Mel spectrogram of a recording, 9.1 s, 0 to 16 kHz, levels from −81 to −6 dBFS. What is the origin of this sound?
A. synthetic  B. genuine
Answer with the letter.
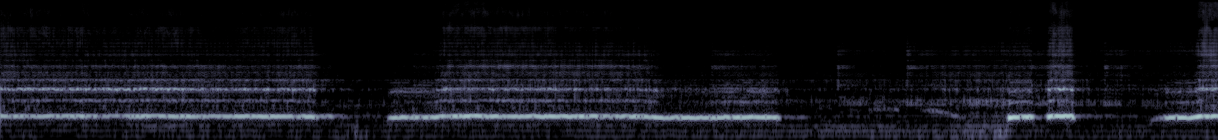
A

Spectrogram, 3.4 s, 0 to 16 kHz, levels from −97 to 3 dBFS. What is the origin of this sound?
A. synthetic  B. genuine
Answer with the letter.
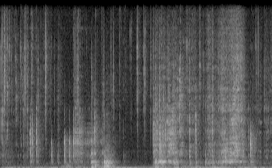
A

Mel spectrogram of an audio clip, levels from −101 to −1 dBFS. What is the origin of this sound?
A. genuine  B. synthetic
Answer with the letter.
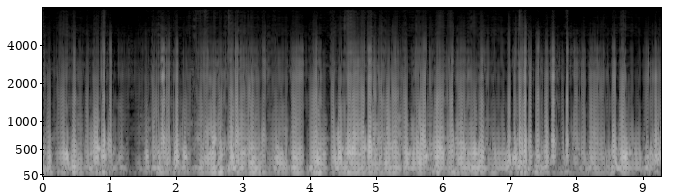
B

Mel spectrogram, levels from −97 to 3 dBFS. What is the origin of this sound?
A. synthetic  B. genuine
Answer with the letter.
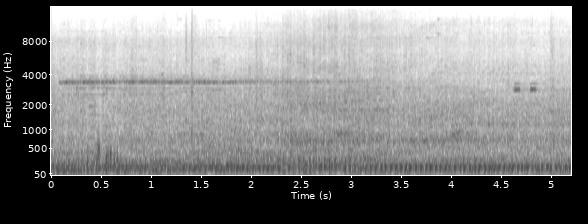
B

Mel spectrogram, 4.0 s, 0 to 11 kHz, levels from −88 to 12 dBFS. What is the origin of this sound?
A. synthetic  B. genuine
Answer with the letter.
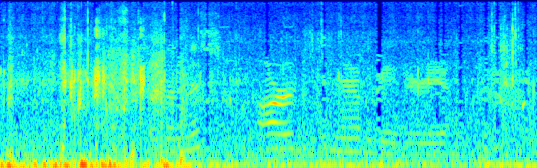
B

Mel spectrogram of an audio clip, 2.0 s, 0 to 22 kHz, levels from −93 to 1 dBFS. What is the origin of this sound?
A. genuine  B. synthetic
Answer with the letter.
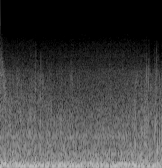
B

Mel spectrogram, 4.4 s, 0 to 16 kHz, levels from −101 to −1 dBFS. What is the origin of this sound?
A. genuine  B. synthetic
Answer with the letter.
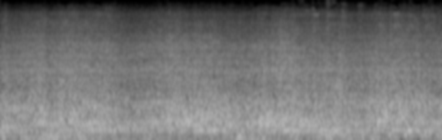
A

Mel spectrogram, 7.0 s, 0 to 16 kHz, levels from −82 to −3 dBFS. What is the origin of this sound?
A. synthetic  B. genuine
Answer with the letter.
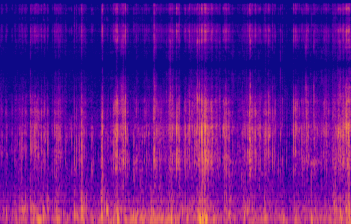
A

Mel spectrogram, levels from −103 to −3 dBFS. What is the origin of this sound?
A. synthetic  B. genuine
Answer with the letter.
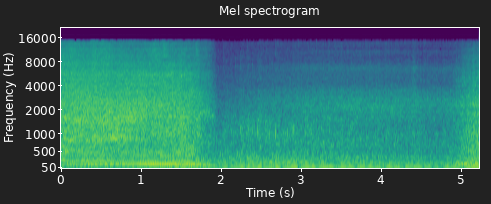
A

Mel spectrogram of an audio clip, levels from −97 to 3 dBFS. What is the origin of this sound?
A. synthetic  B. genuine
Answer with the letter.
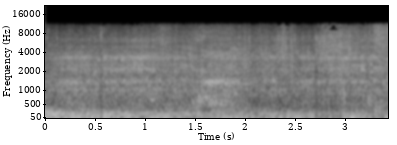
B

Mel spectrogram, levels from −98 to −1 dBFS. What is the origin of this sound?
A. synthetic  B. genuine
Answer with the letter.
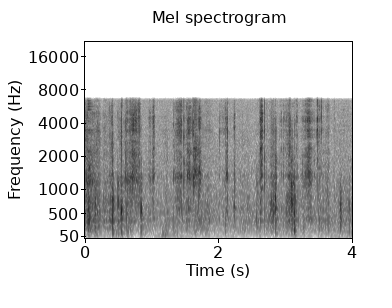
B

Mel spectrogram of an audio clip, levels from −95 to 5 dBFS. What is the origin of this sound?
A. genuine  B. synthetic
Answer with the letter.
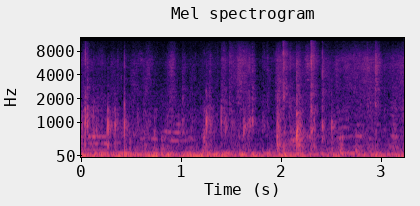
A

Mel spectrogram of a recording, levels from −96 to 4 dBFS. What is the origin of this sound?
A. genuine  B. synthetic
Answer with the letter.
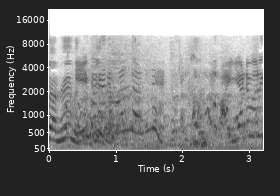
A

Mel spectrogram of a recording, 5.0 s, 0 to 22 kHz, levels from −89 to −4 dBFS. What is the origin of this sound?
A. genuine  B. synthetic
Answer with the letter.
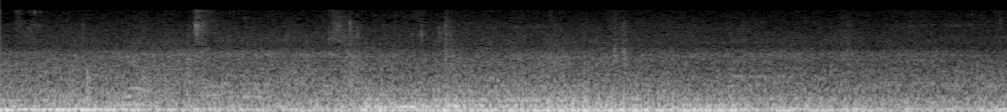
A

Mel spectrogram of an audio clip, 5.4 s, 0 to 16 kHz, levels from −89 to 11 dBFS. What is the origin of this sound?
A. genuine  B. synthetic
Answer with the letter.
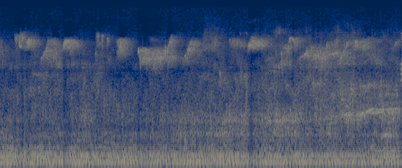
B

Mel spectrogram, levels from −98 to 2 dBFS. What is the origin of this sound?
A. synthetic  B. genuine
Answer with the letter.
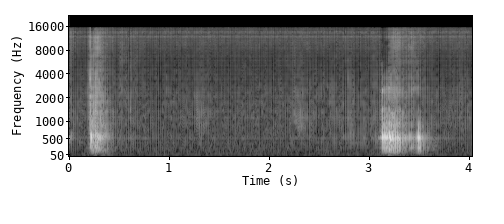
A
